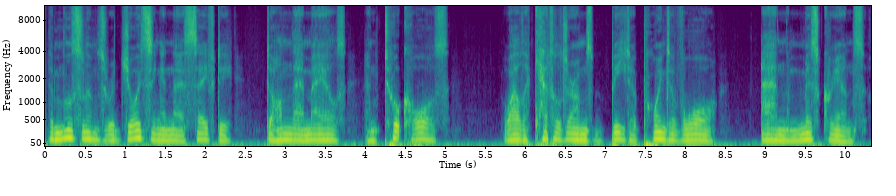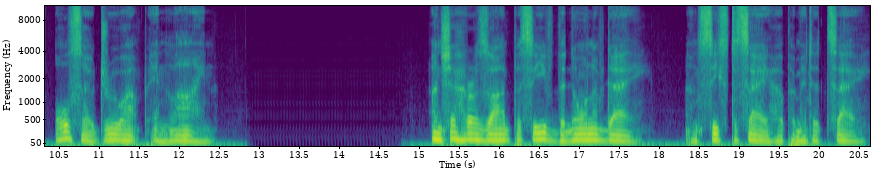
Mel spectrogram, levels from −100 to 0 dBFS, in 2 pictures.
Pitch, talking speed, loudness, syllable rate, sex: 95 Hz, 120 wpm, -20 LUFS, 4.0 syllables/s, male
